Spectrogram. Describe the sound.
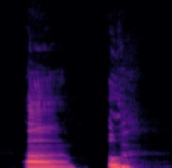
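Two loud, voiced sigh-like breaths, each a drawn-out exhalation with an audible vocal tone, the second shorter and trailing off, with no other sounds.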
